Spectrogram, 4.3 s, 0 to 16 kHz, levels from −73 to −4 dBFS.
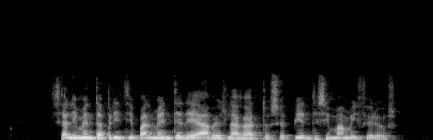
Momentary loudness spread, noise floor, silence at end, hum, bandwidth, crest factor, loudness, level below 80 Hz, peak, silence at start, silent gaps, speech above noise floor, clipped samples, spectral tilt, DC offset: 9 LU; -65 dBFS; 0.4 s; none; 7.6 kHz; 16 dB; -18 LUFS; -58 dBFS; -2 dBFS; 0.55 s; none; 48 dB; under 0.1%; -7 dB/octave; under 0.1%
